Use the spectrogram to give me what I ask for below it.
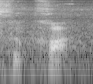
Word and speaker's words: Phu Quoc: It's Phu Quoc. Phu Quoc. You almost don't say the k at the end.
